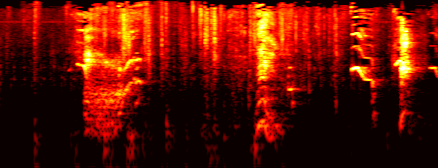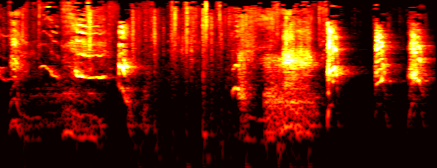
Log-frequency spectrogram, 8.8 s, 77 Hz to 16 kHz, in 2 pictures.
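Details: Indoor living room play area, 11/9/07, where toy poodles and Pomapoos romp together: a run of quick high-pitched yips and short barks mixed with low play growls, with background music.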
